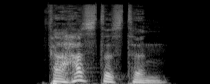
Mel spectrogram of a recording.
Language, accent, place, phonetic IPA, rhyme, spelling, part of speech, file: German, Germany, Berlin, [fɛɐ̯ˈhastəstn̩], -astəstn̩, verhasstesten, adjective, De-verhasstesten.ogg
- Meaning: 1. superlative degree of verhasst 2. inflection of verhasst: strong genitive masculine/neuter singular superlative degree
